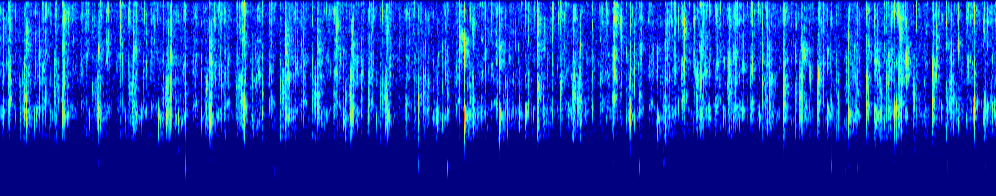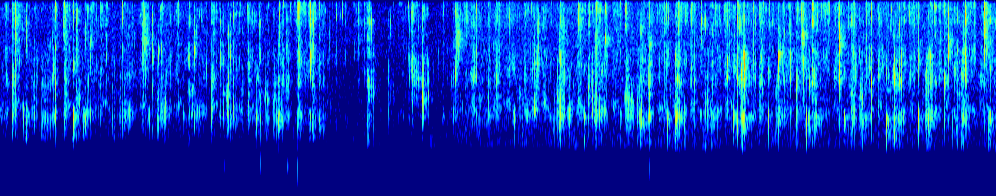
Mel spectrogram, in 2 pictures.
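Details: A Shetland Sheepdog named Mindy drinks indoors, its lapping a dense, continuous stream of wet clicks and drips. The tongue strokes blur into steady liquid splashing that changes tone briefly partway through.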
